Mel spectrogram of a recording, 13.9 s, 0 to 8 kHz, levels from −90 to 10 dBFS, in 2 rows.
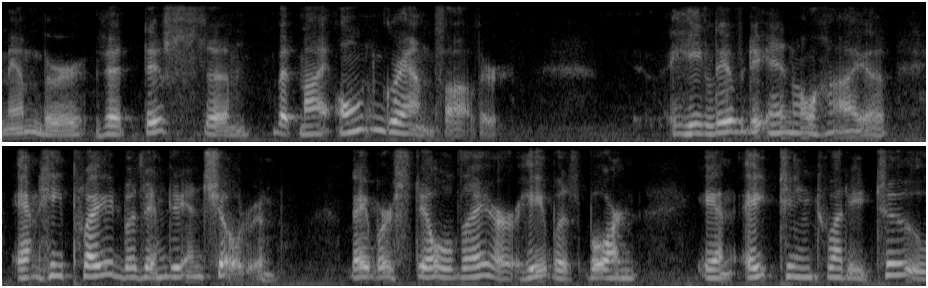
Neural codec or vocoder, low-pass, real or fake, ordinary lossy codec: codec, 16 kHz, 4 kbps, X-Codec, WavLM features, trained on Multilingual LibriSpeech; 7.2 kHz; fake; Opus, 16 kbps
